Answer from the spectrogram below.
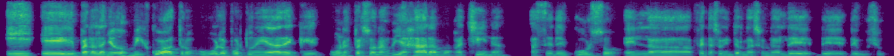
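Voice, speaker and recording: A middle-aged Venezuelan man, a kung fu master and judge, speaks Spanish with a Venezuelan accent as he recalls his past in a casual storytelling interview. He talks at a brisk clip and rambles, circling back with fillers and restarts; his voice is medium-pitched and darkish, and the audio is dull and lo-fi like a video call.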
